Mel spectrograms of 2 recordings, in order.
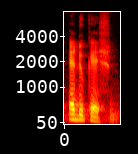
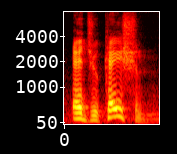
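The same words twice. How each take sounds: First: The middle consonant is a plain 'd' sound. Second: The middle consonant is a 'j' sound. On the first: The speaker calls it wrong. "So do not say education. That doesn't sound right" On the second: The speaker calls it right. "Sometimes D U sounds like J U"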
